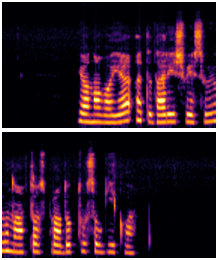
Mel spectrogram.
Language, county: Lithuanian, Alytus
